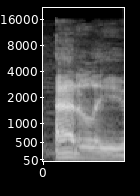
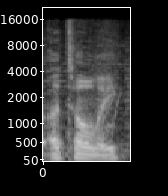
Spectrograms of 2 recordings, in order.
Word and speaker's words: Atoli: go hang out with Atoli or Atoli, depending on how you want to say her name.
